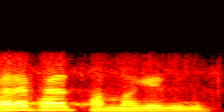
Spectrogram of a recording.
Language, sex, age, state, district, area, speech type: Manipuri, male, 45-60, Manipur, Imphal East, rural, conversation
